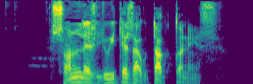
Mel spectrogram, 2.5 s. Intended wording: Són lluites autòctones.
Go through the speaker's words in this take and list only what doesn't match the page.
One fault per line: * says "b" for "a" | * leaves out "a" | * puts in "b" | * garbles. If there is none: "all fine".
* puts in "les"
